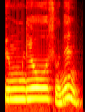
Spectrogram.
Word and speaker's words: 음료수: 하지만 리을은 르로 발음하지 않고 느로 발음합니다. 음료수는 음료수로 발음합니다.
